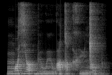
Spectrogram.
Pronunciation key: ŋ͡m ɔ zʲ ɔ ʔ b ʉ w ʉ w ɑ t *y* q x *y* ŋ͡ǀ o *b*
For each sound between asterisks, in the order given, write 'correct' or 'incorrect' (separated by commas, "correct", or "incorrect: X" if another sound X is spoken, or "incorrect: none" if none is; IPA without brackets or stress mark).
correct, correct, correct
